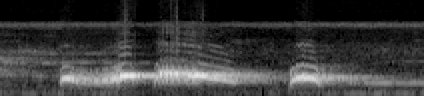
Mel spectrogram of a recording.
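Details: Spotted dove in manggung song, a recording used to make silent birds sing: a smooth run of low coos leading into a long wavering note, then one final arched coo, with a faint steady hum behind.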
